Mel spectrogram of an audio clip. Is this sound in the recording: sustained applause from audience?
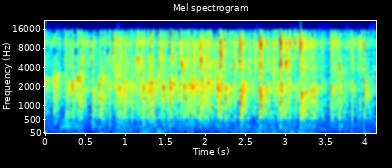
yes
